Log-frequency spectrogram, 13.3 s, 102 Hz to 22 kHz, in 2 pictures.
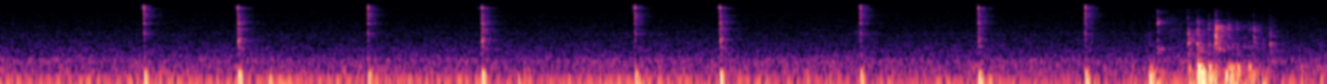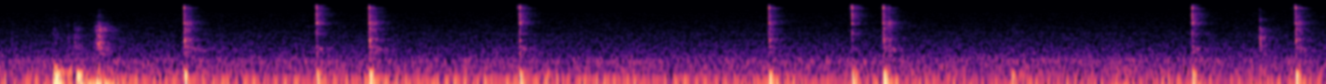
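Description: Faint computer mouse button clicks, about twenty of them at irregular spacing, as edge loops are placed one by one in a 3D modelling program. A short rustle about six seconds in.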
